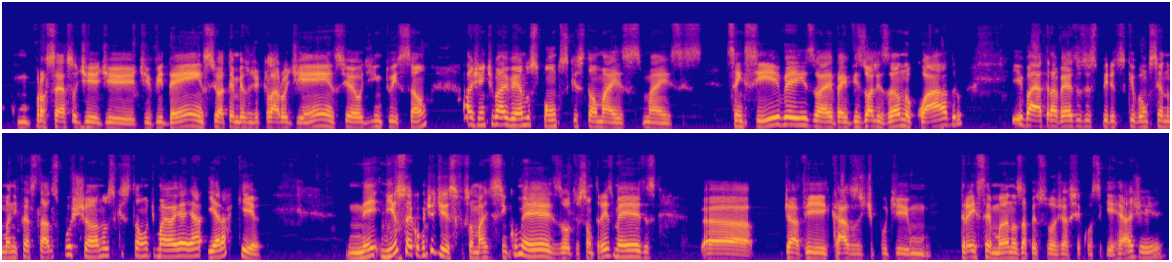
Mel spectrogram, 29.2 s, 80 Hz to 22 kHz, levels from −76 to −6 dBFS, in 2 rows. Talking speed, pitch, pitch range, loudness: 160 wpm, 140 Hz, 125-165 Hz, -20 LUFS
